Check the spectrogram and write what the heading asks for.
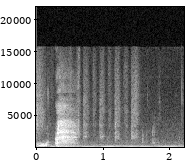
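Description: A short spoken exclamation, then a steady low electrical hum with a few faint computer-mouse clicks.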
